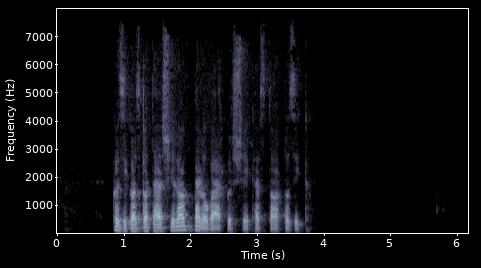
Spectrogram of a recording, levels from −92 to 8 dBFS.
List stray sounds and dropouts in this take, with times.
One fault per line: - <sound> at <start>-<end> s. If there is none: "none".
none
